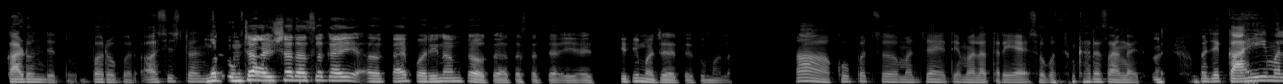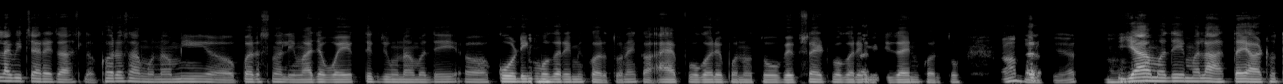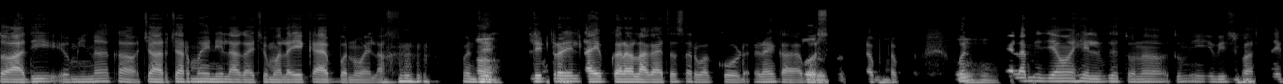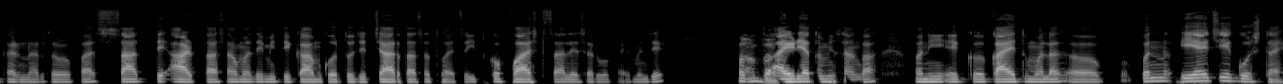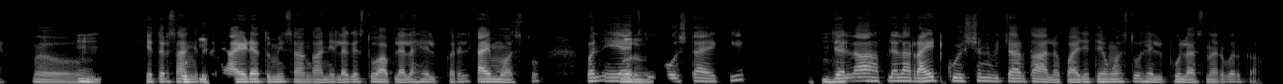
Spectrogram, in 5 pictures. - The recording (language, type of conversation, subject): Marathi, podcast, एआय आपल्या रोजच्या निर्णयांवर कसा परिणाम करेल?
- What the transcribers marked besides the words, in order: distorted speech; static; laughing while speaking: "एआयसोबत खरं सांगायचं"; in Hindi: "क्या बात है यार"; chuckle; laughing while speaking: "म्हणजे"; in English: "लिटरली"; in English: "आयडिया"; in Hindi: "क्या बात है!"; in English: "आयडिया"; tapping; in English: "राइट"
